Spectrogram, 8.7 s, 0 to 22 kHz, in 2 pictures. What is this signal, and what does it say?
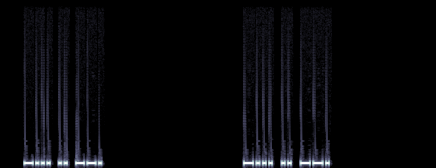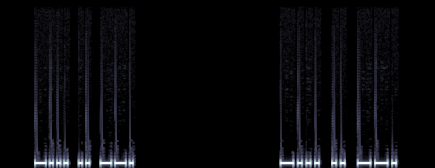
Morse code, heard as a keyed tone, about 37 wpm, 700 Hz. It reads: BIG BIG BIG BIG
